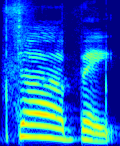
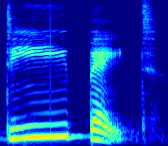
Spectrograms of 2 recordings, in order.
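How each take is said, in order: First: The first vowel is a weak schwa sound. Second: The first vowel is a long E sound. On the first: The speaker calls it right. "it's actually that schwa sound" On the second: The speaker calls it wrong. "it's going to be long. Does that sound right? No"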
